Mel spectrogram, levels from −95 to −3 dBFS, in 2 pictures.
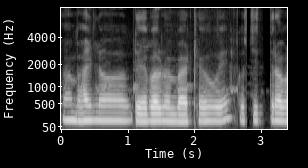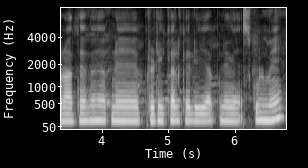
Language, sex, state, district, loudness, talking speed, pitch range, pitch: Hindi, male, Chhattisgarh, Korba, -23 LUFS, 150 wpm, 140-150 Hz, 140 Hz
